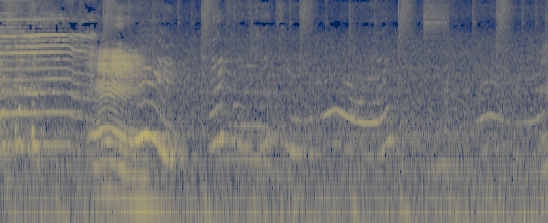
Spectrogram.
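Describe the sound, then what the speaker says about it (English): A cat meows several times at a cat cafe in Kuala Lumpur, with drawn-out, wavering cries near the microphone as people chat and murmur in the background. "It's cat."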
